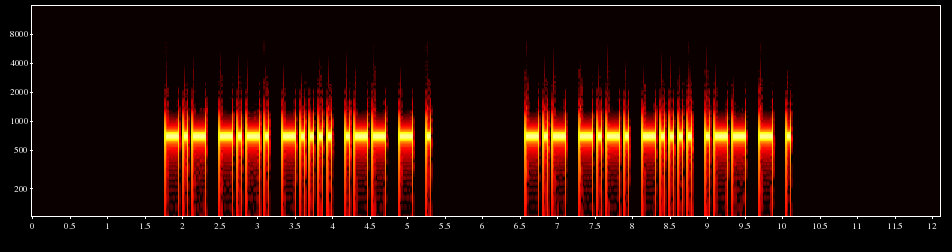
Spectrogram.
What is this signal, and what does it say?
Morse code, heard as a keyed tone, about 20 wpm, 700 Hz. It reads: KC6WTE KC6WTE
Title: USA Call Signs - 6 Characters - Repeated 2x - 20wpm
